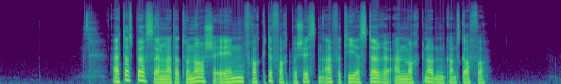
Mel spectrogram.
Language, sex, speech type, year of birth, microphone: Norwegian, male, read, 1983, Shure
